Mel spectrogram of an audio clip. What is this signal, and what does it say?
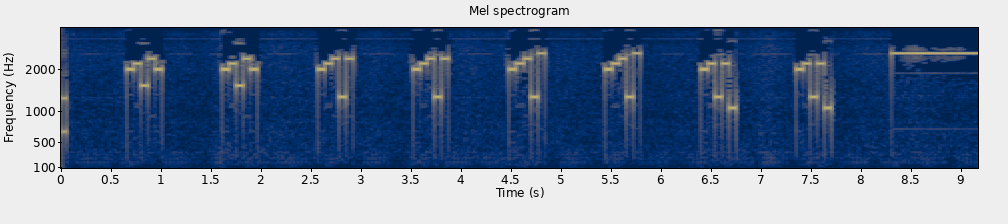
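Five-tone selective call (ZVEI), heard as quick runs of five tones, tones of about 70 ms. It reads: 89508 89508 89030 89030 89033 89033 89391 89391
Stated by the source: ZVEI five-tone selective call received on an SDR.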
